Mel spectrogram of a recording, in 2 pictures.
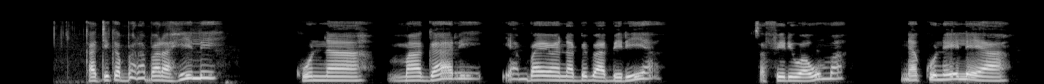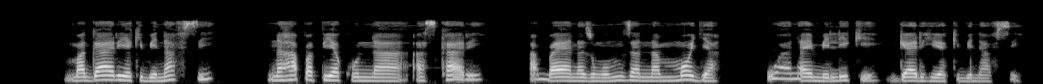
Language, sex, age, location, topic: Swahili, female, 25-35, Nairobi, government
